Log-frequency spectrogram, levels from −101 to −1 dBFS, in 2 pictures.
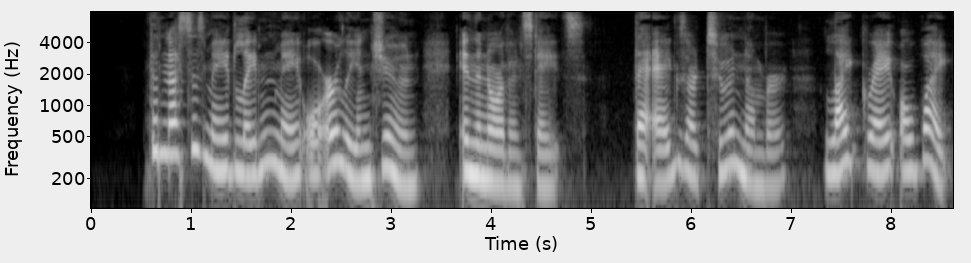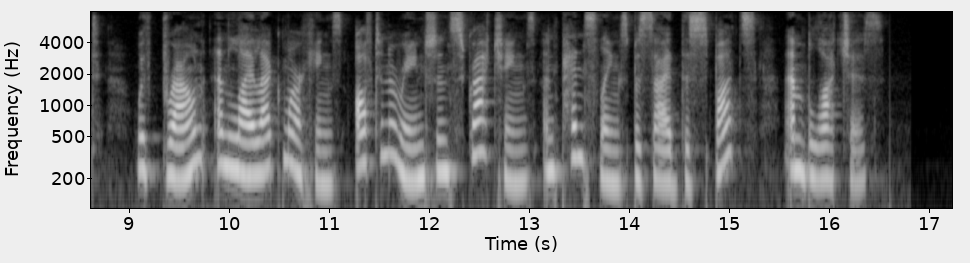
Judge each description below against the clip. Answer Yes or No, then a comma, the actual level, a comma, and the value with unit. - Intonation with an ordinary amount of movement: Yes, average, 4.7 semitones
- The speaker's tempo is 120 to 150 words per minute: Yes, average, 145 wpm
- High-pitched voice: Yes, high, 225 Hz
